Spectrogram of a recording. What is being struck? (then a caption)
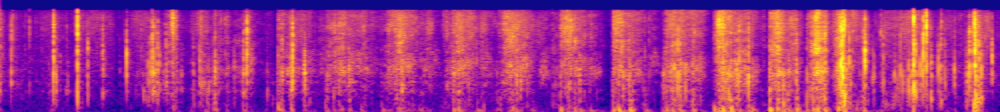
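Kraft paper stand-up pouch. A handheld light brown kraft paper stand-up pouch is crumpled and crinkled with fingers and nails. It makes a fast, continuous run of bright, crackly crinkles with many sharp snaps, mostly high in tone with little low end.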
